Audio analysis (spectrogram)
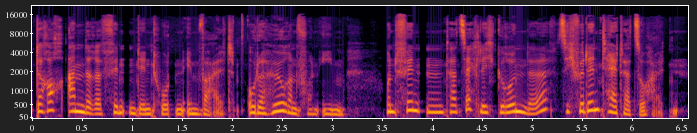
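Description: A woman's voice: a little high, animated, moderate pace, mellow, no echo, clean studio sound. A woman reading a scripted story summary as a narrator.

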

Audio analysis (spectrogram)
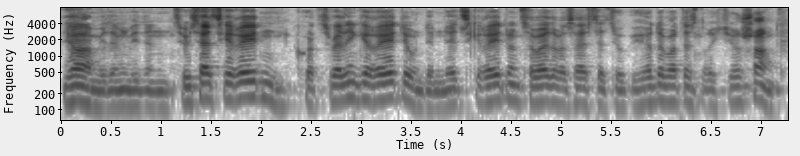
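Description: An older man giving recollections in an interview, speaking haltingly and deliberately with old-fashioned formal phrasing. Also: mid-range voice, darkish tone. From southwestern Germany. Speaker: interviewee, early radio hobbyist. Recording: 1950s archival radio recording.

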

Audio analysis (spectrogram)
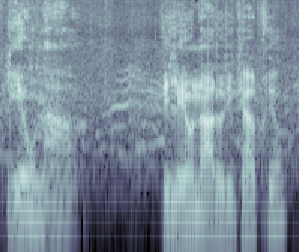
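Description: Swaggering young jock, mid-pitched, very animated intonation, breezy, condescending, radio drama. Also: male voice, normal speed, a little hiss or hum. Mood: amused, sizing up. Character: cocky, condescendingly friendly young male poolside jock. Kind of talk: casual radio drama dialogue.

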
